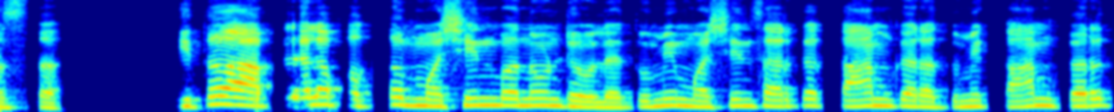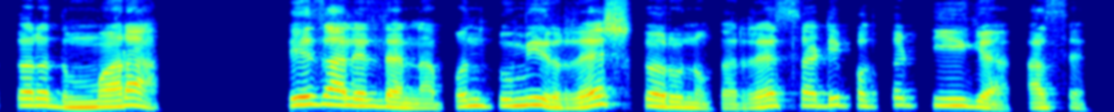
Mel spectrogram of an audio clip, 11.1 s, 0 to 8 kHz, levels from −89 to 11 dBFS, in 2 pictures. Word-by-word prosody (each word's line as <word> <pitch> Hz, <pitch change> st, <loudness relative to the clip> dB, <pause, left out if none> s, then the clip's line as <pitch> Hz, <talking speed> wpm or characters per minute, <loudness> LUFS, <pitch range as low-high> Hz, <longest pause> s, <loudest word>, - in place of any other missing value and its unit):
असतं. 135 Hz, 0 st, -5 dB, 0.6 s
इथं 170 Hz, +7 st, +1 dB
आपल्याला 195 Hz, +1 st, +5 dB
फक्त 170 Hz, +4 st, -6 dB
मशीन 180 Hz, +2 st, +1 dB
बनवून 185 Hz, -1 st, +1 dB
ठेवलंय. 140 Hz, -4 st, 0 dB
तुम्ही 165 Hz, +4 st, -2 dB
मशीन 175 Hz, 0 st, -2 dB
सारखं 165 Hz, +1 st, -2 dB
काम 175 Hz, +2 st, +1 dB
करा, 165 Hz, -3 st, -1 dB
तुम्ही 155 Hz, +2 st, -2 dB
काम 170 Hz, +4 st, -1 dB
करत-करत 180 Hz, -1 st, 0 dB, 0.2 s
मरा. 160 Hz, +6 st, +4 dB, 0.7 s
ते 205 Hz, +2 st, +6 dB
चालेल 185 Hz, -6 st, +4 dB
त्यांना 125 Hz, -6 st, 0 dB
पण 165 Hz, +3 st, -1 dB
तुम्ही 185 Hz, +3 st, +3 dB
रेस्ट 210 Hz, +10 st, +3 dB
करू 155 Hz, -4 st, +2 dB
नका. 115 Hz, -3 st, -7 dB
रेस्टसाठी 170 Hz, +5 st, -2 dB
फक्त 170 Hz, +3 st, -8 dB
टि 185 Hz, -1 st, -2 dB
घ्या 145 Hz, -6 st, -1 dB, 0.2 s
असं 125 Hz, +1 st, -10 dB
आहे. -, -, -17 dB
170 Hz, 160 wpm, -24 LUFS, 150-185 Hz, 0.7 s, ते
